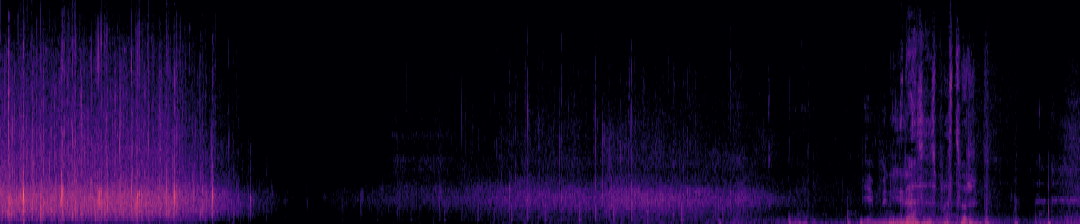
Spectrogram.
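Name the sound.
audience applause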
